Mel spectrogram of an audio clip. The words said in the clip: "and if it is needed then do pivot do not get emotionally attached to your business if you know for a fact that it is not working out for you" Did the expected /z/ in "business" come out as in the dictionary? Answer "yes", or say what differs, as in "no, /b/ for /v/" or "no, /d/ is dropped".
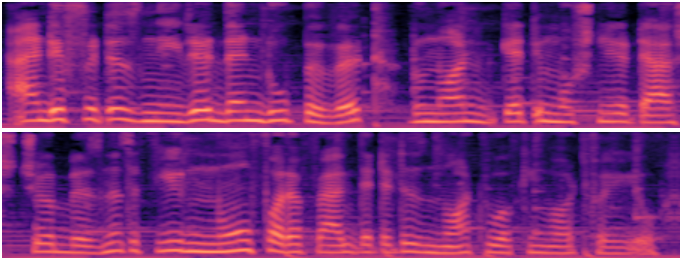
yes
